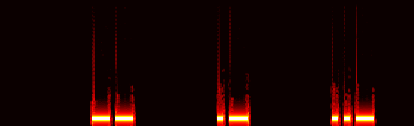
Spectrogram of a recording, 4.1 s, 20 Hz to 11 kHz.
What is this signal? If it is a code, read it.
Morse code, heard as a keyed tone, about 20 wpm, spaced as for 8 wpm, 700 Hz. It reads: MAU
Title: 127 Lesson 21e - Number 6 - Three Characters 20wpm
